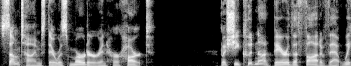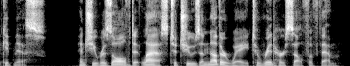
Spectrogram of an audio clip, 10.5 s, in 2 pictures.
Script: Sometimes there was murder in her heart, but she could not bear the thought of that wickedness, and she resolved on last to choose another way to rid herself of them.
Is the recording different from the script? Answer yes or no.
yes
